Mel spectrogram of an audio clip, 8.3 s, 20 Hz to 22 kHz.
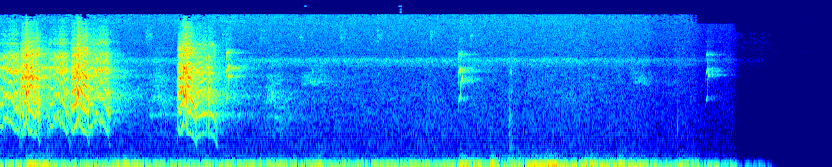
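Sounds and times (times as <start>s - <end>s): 
Vinaceous-breasted amazon squealing parrot calls: 0.0s - 1.2s, 1.8s - 2.4s
low rumble: 0.0s - 7.7s.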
